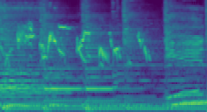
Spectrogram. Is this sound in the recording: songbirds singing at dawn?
yes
